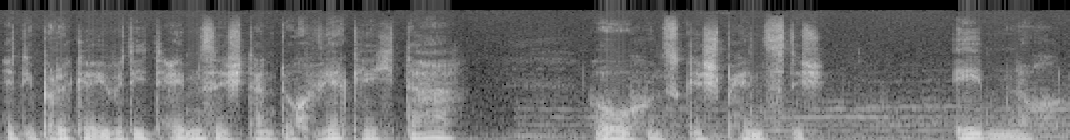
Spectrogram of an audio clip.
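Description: Casting: tender, bewildered old man, low voice, slow wondering delivery, vintage radio drama. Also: a little mellow, soft background music. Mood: dazed wonder. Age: older. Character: bewildered, tender old father waking from a nightmare. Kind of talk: 1950s German radio play acting.

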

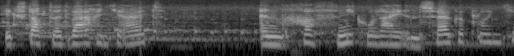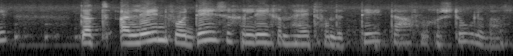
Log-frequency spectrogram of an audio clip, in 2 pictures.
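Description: A muffled radio-play recording with faint music. An actress as a genteel, wistful woman speaks very slowly in a fairly low voice, measured and reflective. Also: lightly acted. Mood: wistful, reminiscing. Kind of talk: measured radio drama acting.

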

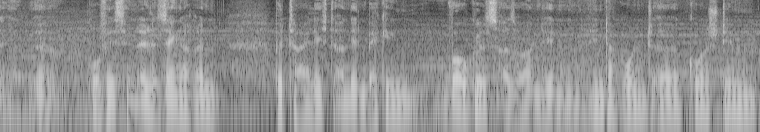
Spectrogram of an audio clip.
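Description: A man with a fairly low voice recounts an anecdote in an interview. He halts and searches for words as he goes, and music plays clearly underneath. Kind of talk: unscripted anecdotal recollection.

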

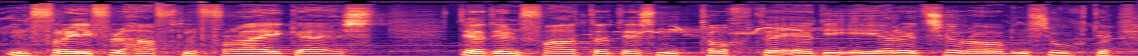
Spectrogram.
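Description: A man playing a cultured, genteel salon gentleman in a German radio play, with a formal, mannered delivery. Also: mid-range voice, little pitch movement, unhurried, natural voice.

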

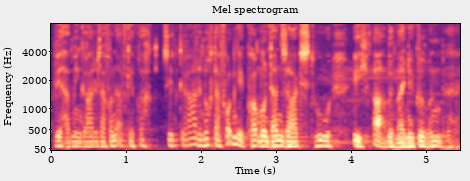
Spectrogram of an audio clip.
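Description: Actor as jealous, wounded lover, sharp-voiced. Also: male voice, lowish voice, steady tone, fairly quick, slight background noise, lightly acted. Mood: reproachful, defensive. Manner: theatrical, swinging from indignant outbursts to hushed pleading. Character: wounded, jealous, cowardly married lover, a man. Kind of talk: dialogue acting in a radio play.

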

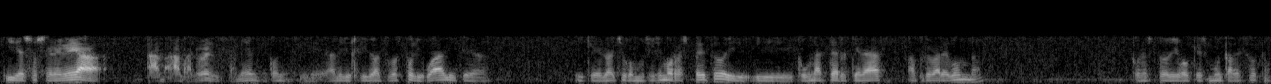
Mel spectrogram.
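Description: A man's voice: low voice, fairly even intonation, brisk. A male actor talking casually and colloquially at a press conference, rambling with tags and quoted asides. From Iberian Peninsula. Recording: muffled, hissy phone-like audio.

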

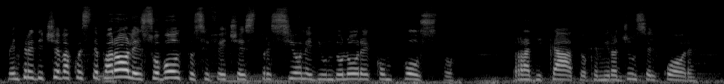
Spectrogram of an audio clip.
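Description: High female voice, dramatic literary reading, measured and expressive, slightly noisy live recording. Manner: measured, expressive delivery with deliberate pauses. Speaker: reader of a novel. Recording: noticeable background noise, live performance reading.

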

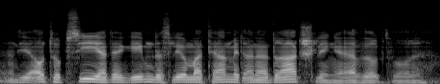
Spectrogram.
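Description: An actor playing a dry police investigator in a radio drama, measured and matter-of-fact with a slyly courteous manner. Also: male voice, lowish voice, fairly even intonation, slight background noise, natural voice. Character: dry, politely insinuating male police investigator. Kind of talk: naturalistic radio drama dialogue.

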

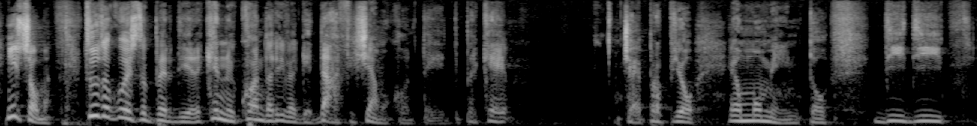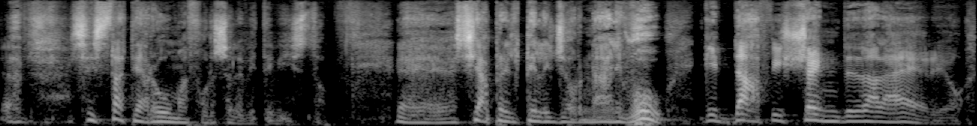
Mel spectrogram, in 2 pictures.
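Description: Animated, sarcastic male monologuist. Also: mid-range voice, fairly quick, gravelly, breathy edge. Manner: mock-enthusiastic, gushing, sarcastic. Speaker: stage monologuist. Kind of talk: satirical theatre monologue, colloquial.

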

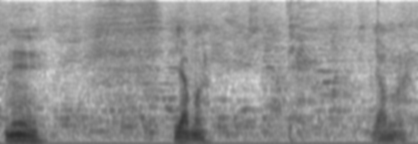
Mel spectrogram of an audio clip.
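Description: An actor playing a prying, condescending male antique dealer in a radio drama, formal and insinuating, with hesitant pauses. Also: low-pitched, expressive, over music, heavily acted. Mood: prying, feigned politeness. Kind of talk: radio drama acting, dialogue.

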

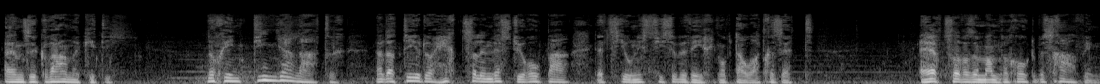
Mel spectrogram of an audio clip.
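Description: A man's voice: medium pitch, a little mellow, slight background noise. A man narrating a radio drama in a scripted storytelling style.

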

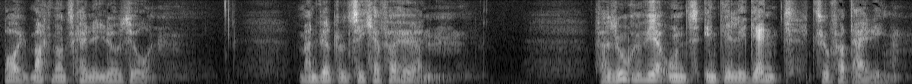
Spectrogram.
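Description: An actor playing a bookish, lonely older French bachelor in a German radio crime play, probing and deliberate in manner. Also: male voice, mid-range voice, lively intonation, breathy edge. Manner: deliberate, thoughtful, with hesitant pauses.

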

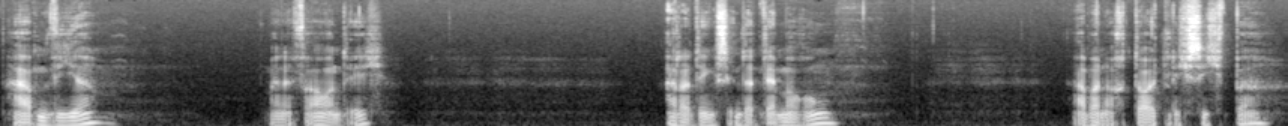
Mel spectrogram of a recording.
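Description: An uneasy, gravelly, low-voiced husband. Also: male voice, mellow, no room sound, studio quality, full character voice. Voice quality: gravelly, husky. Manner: halting, fragmented phrasing, insistent repetition. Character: uneasy German husband on holiday, anxiously recounting, obsessive. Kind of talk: literary radio monologue, 1980s German radio drama.

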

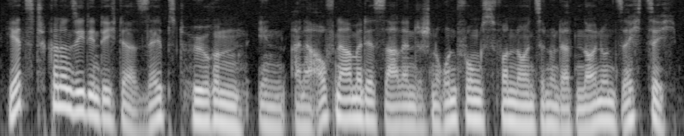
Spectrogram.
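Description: A man's voice: deep voice, dark tone, no room sound. A man giving composed, scripted and informative commentary as a radio presenter.

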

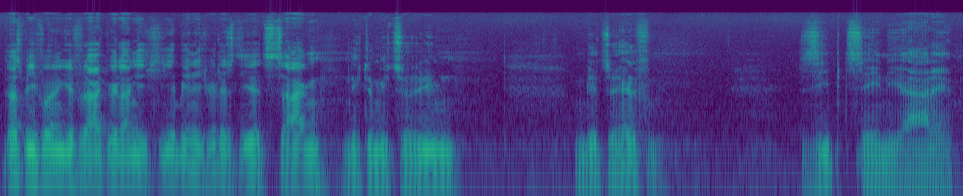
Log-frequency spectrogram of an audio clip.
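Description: Fatherly old hermit in a radio drama: low voice, very unhurried, gentle, resigned, reflective. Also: lively intonation. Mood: fatherly, earnest. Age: older. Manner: fatherly, reflective, halting, swinging between emphasis and hush. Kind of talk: German radio play acting.

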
